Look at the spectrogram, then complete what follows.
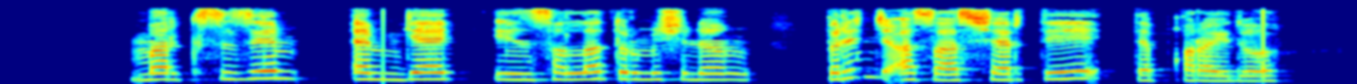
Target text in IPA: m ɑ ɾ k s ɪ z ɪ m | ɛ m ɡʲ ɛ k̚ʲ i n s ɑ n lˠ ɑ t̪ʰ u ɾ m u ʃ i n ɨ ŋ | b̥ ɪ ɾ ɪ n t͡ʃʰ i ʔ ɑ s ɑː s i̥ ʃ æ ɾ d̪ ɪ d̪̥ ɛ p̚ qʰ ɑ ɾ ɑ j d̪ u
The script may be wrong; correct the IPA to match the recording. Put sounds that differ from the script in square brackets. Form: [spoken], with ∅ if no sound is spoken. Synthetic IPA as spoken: m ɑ ɾ k s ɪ z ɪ m | ɛ m ɡʲ ɛ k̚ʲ i n s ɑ n lˠ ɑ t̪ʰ u ɾ m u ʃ i n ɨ ŋ | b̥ ɪ ɾ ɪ n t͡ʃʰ i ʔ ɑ s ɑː s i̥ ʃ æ ɾ [t̪] ɪ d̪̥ ɛ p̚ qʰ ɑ ɾ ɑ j d̪ u

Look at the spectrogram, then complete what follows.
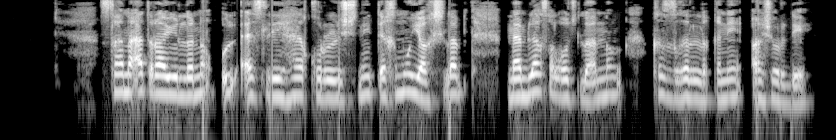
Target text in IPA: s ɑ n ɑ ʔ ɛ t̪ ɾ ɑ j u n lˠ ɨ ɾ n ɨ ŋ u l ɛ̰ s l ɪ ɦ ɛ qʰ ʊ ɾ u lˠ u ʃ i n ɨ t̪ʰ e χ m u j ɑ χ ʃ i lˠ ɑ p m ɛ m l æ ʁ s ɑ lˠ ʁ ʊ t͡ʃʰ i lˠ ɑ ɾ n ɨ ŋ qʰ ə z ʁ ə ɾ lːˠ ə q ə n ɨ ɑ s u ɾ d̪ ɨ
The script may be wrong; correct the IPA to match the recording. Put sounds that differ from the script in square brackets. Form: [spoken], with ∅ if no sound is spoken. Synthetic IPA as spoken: s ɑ n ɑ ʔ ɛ t̪ ɾ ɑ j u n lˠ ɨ ɾ n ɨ ŋ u l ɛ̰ s l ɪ ɦ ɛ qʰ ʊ ɾ u lˠ u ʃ i n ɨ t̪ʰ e χ m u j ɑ χ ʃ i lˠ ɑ p m ɛ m l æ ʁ s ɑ lˠ ʁ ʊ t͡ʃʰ i lˠ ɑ ɾ n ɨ ŋ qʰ ə z ʁ ə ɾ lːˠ ə q ə n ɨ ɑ [ʃ] u ɾ d̪ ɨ

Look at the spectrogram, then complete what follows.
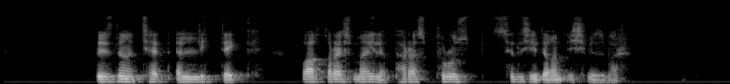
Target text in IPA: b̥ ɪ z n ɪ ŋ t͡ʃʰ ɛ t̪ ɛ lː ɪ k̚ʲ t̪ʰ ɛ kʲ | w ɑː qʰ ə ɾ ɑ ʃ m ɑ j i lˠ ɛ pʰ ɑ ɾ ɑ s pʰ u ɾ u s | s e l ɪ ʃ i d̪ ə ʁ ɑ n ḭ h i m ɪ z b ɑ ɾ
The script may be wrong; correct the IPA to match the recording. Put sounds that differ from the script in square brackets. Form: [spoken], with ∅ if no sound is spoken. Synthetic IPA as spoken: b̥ ɪ z n ɪ ŋ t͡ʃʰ ɛ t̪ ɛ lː ɪ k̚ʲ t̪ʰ ɛ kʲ | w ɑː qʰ ə ɾ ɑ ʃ m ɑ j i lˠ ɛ pʰ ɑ ɾ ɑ s pʰ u ɾ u s | s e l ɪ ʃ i d̪ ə ʁ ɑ n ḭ [ʃ] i m ɪ z b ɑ ɾ

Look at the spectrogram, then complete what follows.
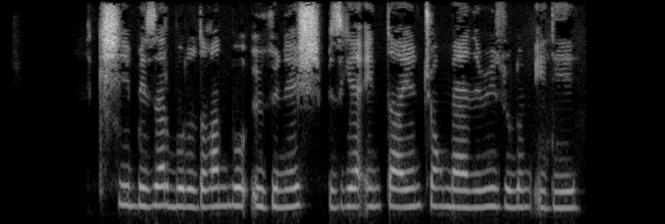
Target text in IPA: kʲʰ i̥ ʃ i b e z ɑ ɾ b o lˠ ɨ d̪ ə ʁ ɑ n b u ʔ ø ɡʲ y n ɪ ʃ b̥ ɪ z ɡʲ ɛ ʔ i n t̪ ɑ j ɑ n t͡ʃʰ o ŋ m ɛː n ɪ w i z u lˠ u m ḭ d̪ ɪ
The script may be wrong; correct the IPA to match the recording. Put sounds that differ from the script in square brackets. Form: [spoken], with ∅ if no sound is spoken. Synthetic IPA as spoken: kʲʰ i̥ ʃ i b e z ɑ ɾ b o lˠ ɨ d̪ ə ʁ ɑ n b u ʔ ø ɡʲ y n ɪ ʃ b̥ ɪ z ɡʲ ɛ ʔ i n t̪ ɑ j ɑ n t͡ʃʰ o ŋ m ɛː n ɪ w i z u lˠ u m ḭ d̪ ɪ

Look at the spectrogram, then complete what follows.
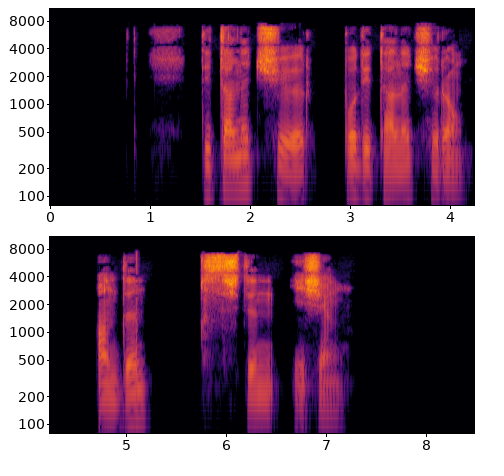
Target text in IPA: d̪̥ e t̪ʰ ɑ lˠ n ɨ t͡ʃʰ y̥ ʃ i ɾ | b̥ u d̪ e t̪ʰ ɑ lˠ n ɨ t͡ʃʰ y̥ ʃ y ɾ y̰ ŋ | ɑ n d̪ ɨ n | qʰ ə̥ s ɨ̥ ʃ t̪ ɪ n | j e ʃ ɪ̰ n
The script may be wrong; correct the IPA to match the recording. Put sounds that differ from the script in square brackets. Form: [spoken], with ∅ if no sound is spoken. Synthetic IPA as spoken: d̪̥ e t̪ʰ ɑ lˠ n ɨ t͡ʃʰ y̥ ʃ [y] ɾ | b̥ u d̪ e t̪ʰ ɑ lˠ n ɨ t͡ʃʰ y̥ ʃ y ɾ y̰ ŋ | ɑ n d̪ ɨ n | qʰ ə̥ s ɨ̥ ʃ t̪ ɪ n | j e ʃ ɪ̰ [ŋ]

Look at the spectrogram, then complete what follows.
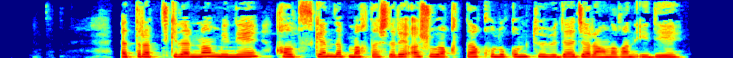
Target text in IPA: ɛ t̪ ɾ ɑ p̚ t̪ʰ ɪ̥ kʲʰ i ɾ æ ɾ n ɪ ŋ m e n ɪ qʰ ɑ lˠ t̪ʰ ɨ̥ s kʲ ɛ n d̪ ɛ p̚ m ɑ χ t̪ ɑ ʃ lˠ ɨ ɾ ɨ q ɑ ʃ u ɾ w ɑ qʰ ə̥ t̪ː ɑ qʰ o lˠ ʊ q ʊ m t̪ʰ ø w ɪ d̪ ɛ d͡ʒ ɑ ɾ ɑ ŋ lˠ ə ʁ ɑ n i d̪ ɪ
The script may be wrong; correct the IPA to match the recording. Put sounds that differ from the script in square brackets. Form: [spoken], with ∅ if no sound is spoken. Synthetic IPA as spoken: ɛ t̪ ɾ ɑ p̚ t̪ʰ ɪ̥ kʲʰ i [l] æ ɾ n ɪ ŋ m e n ɪ qʰ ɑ lˠ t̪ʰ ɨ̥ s kʲ ɛ n d̪ ɛ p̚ m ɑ χ t̪ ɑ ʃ lˠ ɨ ɾ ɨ [ʔ] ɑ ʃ u [∅] w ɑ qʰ ə̥ t̪ː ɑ qʰ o lˠ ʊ q ʊ m t̪ʰ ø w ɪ d̪ ɛ d͡ʒ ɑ ɾ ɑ ŋ lˠ ə ʁ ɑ n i d̪ ɪ

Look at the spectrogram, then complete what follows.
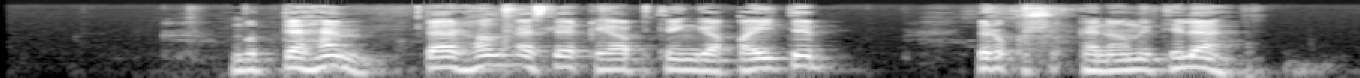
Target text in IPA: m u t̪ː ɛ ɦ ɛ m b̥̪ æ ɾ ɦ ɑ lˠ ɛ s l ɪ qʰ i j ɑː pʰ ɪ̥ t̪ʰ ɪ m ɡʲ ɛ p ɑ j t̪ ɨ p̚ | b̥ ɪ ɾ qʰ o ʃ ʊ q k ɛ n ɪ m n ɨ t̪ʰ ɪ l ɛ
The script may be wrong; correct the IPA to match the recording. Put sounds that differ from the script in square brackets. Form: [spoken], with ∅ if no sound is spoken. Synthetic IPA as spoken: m u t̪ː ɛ ɦ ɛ m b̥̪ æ ɾ ɦ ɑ lˠ ɛ s l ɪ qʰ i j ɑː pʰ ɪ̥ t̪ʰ ɪ [ŋ] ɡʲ ɛ [q] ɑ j t̪ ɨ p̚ | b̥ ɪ ɾ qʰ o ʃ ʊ q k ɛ n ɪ [ŋ] n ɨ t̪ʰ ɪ l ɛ

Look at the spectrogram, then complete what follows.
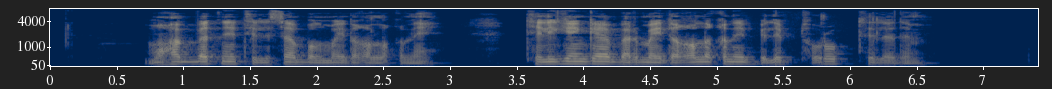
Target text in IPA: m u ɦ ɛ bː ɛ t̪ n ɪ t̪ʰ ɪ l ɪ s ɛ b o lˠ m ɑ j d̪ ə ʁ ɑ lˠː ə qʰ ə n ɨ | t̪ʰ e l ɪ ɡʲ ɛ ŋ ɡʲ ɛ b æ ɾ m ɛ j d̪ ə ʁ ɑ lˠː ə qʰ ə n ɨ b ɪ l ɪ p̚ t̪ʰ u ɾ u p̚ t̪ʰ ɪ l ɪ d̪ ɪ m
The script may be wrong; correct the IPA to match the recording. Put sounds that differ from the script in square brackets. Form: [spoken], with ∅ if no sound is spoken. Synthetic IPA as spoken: m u ɦ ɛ bː ɛ t̪ n ɪ t̪ʰ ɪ l ɪ s ɛ b o lˠ m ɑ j d̪ ə ʁ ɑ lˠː ə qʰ ə n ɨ | t̪ʰ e l ɪ ɡʲ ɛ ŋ ɡʲ ɛ b æ ɾ m ɛ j d̪ ə ʁ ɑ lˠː ə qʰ ə n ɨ b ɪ l ɪ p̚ t̪ʰ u ɾ u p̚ t̪ʰ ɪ l ɪ d̪ ɪ m

